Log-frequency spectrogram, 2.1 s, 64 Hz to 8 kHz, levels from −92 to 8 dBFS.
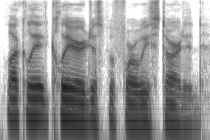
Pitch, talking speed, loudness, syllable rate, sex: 115 Hz, 200 wpm, -16 LUFS, 6.8 syllables/s, male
